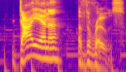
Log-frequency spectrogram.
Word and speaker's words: DianaoftheRose: you thanks for having me so you are Diana of the rose that is the pronunciation yeah you got it you nailed it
